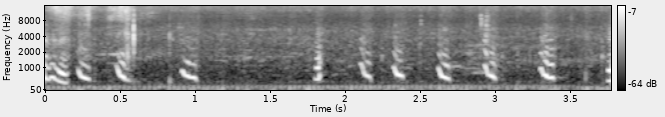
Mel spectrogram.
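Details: Grey francolin (tetar) calling: a rapid series of short, clear, downward-slurred notes, about three per second, over a steady low hum.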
